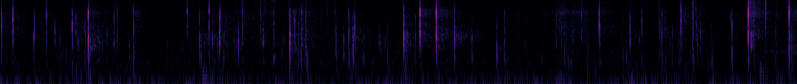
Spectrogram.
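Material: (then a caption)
Cellophane. Fingertips and medium-length painted nails press and crinkle the loose, thin clear cellophane sealed around a folded blue terry Carnival towel lying flat on a table. The result is quiet, continuous, bright crackling, scattered with sharp, crisp snaps that die away almost instantly.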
